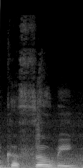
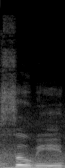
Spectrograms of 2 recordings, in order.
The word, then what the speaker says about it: Ksubi: because I was instantly ksubi, but it's just called ksubi. The K is silent, y'all.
